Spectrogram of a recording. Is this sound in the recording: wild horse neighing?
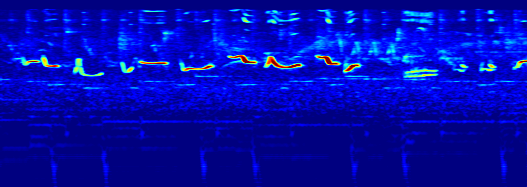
no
